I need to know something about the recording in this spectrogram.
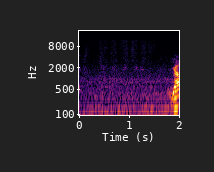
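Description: Hands rubbing together, a steady rustling friction of skin on skin.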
